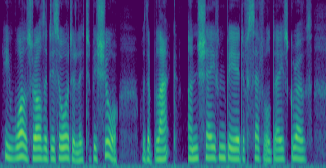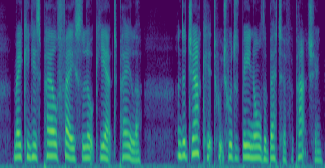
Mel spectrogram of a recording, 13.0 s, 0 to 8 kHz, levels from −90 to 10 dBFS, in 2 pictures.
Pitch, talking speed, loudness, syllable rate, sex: 185 Hz, 160 wpm, -19 LUFS, 4.4 syllables/s, female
